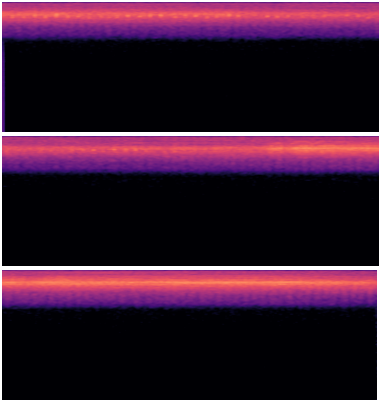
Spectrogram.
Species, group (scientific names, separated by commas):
Decticus albifrons, Orthoptera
